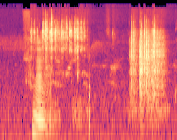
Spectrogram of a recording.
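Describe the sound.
Dice clatter and tumble across a hard tabletop in two bright bursts during a scavenge roll in a tabletop game, the first longer and rattling, the second shorter, with a faint voice briefly underneath.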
